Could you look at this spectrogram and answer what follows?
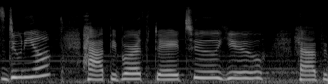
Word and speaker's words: dunia: uh world doesn't it Dunya in Malay we have the we spell it differently d-u-n-i-a Dunya which means World it means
